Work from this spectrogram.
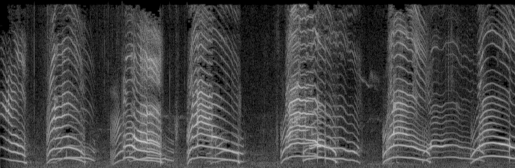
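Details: Kittens give a rapid series of about seven high meows, each bending up and then down. Some calls overlap slightly, as if more than one kitten is calling, over a faint background hiss.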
